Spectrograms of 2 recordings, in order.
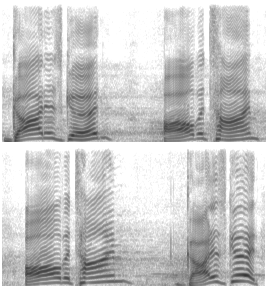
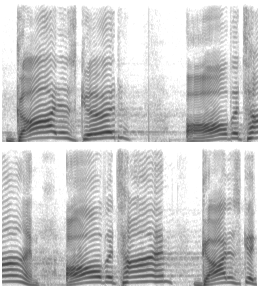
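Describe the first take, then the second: First: Slow, loud, said together; slow loud preacher's response; congregation response. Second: Slow, loud preaching chant; slow loud preacher's call; call and response. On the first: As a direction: lead the room in saying it. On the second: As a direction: proclaim it slowly to the congregation. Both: Acted. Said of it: "Can you say it with me?".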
